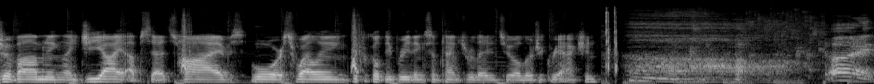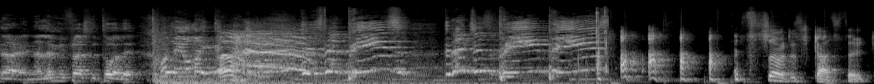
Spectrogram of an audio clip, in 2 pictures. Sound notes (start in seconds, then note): 14.6 laughs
